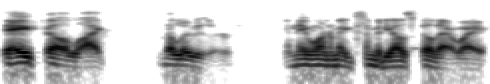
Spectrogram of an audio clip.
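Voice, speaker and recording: A low-voiced man with a drawl talks earnestly in a rambling, encouraging way. His voice comes over a dull, lo-fi video call and sounds dry and close. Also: fast, no room sound. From Texas. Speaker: guest author. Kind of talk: casual interview talk.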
